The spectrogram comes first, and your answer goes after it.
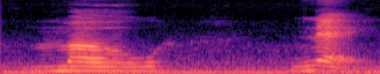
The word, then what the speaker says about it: Monet: First off, my name is Monet, pronounced Mo-nay, but it's spelled Monet.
